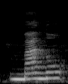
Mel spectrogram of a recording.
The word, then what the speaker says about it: Manon: name sounds very French she like man Mano is the right pronunciation yeah it's my sorry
